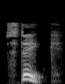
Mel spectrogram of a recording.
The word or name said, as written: stake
